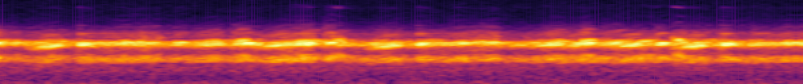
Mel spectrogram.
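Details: Dense chorus of many frogs croaking in a wetland behind a house in spring, live recording without looping; continuous trilling din with two bright bands, pulses swelling and fading about every second or two.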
